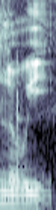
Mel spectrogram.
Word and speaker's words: Louis: One of our commentators was like, the S is silent. Yeah, I noticed that. I was like, damn, bruh, I kind of messed that up. That's my fault. It is Louis.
